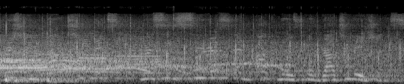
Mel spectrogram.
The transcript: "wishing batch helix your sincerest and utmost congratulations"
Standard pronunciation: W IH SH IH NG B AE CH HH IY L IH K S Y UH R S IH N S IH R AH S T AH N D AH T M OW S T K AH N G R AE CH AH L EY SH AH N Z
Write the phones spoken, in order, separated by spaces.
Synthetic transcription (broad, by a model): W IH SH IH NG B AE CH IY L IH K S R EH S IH S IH R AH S AH N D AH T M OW S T K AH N G R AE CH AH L EY SH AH N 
